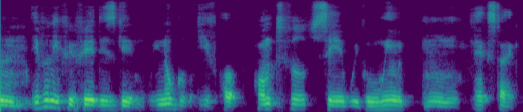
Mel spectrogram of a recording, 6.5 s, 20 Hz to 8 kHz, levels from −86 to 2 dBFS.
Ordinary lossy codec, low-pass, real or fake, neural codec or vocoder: none; none; fake; codec, 16 kHz, 1 kbps, X-Codec, WavLM features, trained on Multilingual LibriSpeech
